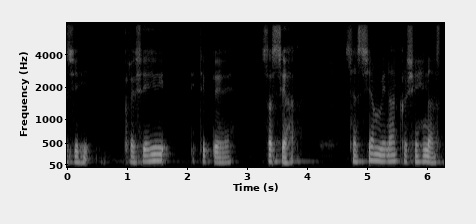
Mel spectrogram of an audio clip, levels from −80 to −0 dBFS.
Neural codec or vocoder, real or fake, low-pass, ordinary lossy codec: codec, 16 kHz, 2 kbps, FunCodec, trained on Chinese and English, 25 frames a second; fake; none; none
